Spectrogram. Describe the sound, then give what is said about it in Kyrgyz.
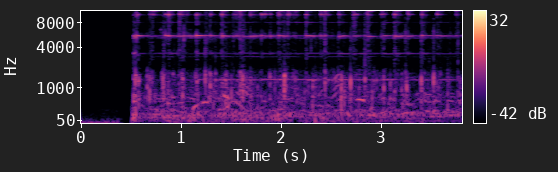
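Hand bell rung by a small boy for the first day of school, its bright metallic clangs repeating rapidly in an uneven jangle. Voices and bustle carry on underneath. “Биринчи коңгуроону шыңгыратып аткан”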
